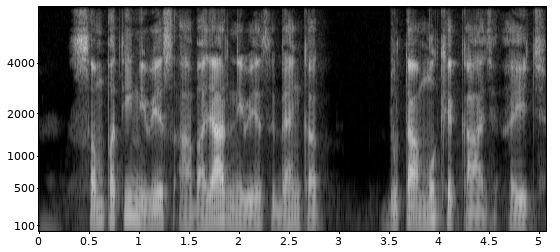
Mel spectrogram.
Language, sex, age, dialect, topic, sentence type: Maithili, male, 25-30, Southern/Standard, banking, statement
